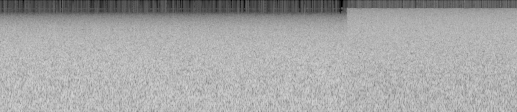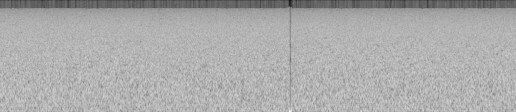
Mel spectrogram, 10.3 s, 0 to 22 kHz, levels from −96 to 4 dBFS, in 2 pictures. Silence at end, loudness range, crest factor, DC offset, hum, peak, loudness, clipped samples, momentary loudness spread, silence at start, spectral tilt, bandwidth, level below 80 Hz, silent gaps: 0 s; 1 LU; 6 dB; under 0.1%; none; 0 dBFS; -4 LUFS; 2%; 1 LU; 0 s; -0.5 dB/octave; over 20 kHz; -26 dBFS; none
